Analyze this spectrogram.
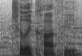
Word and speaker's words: Chillicothe: Matt is a photographer who's documenting life in Chillicothe, I hope I said it right, in Ohio.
